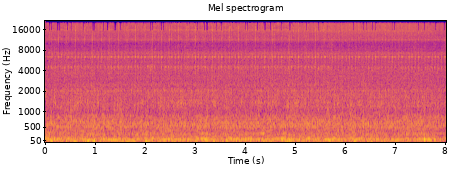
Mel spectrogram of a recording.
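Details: 2022 Ram 2500 Cummins diesel at idle: light, even ticking over a deep steady idle; cause unknown.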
